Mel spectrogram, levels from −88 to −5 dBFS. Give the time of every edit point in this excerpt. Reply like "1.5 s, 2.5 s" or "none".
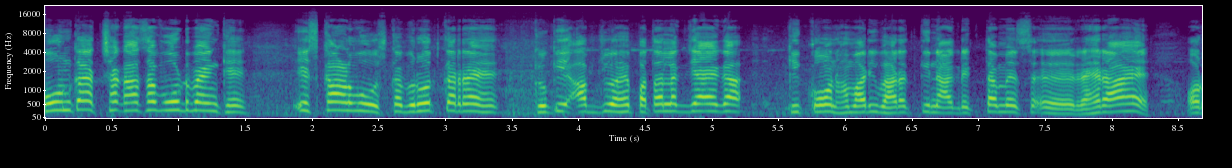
none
